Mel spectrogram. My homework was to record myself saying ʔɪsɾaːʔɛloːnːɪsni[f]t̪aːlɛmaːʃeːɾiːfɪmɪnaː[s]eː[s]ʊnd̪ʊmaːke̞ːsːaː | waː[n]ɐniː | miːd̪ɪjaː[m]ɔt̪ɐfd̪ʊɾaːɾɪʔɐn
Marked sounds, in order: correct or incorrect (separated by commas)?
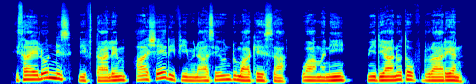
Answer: correct, correct, incorrect, incorrect, incorrect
